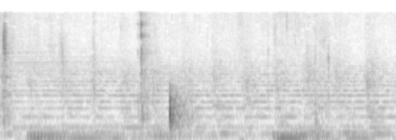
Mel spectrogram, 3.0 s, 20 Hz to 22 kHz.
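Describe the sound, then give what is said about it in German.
An eight-sided die is tossed onto a tabletop, landing with one sharp knock and a few faint rattles as it settles, over a low, steady room rumble. “dann, würfel, äh, dann gehst du wieder auf das Auge zu und äh, fasst es an und du hörst wieder einen D8.”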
